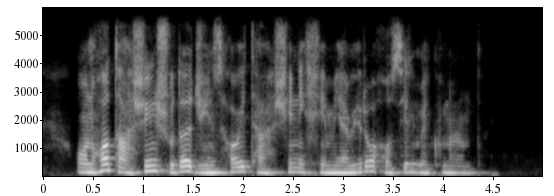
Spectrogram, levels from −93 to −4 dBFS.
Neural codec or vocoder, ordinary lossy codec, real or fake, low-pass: codec, 16 kHz, 4 kbps, X-Codec, HuBERT features, trained on LibriSpeech; Opus, 64 kbps; fake; 5.4 kHz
